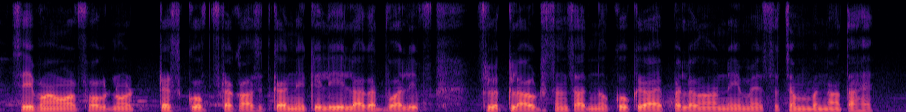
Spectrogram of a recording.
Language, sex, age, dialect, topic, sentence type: Hindi, male, 18-24, Awadhi Bundeli, agriculture, statement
